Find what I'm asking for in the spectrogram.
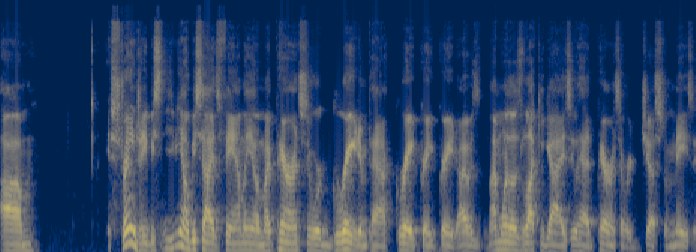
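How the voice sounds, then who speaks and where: Fairly low in pitch, a man talks at a fairly quick pace with fairly even intonation. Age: 60s. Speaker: entrepreneur. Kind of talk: interview. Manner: halting.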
